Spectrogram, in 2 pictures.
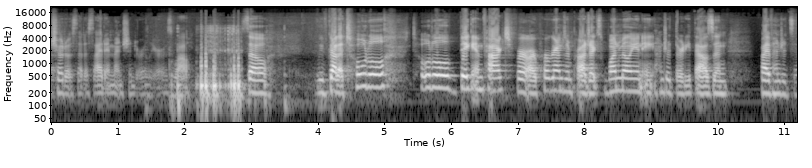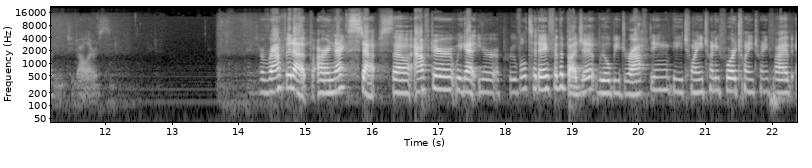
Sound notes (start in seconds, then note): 12.3 silence; 13.7 rustling sound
